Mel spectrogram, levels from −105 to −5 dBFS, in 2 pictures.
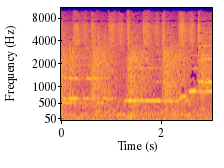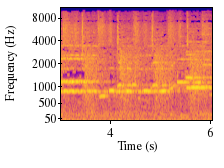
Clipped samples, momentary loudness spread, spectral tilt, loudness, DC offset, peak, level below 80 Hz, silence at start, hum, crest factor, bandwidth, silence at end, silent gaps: under 0.1%; 5 LU; -1.5 dB/octave; -14 LUFS; 1%; 0 dBFS; -36 dBFS; 0 s; none; 16 dB; 10.5 kHz; 0 s; none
